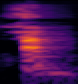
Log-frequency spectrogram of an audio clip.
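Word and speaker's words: حق: Ulang kembali. Haqq. Disukunkan dulu baru dipantulkan.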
